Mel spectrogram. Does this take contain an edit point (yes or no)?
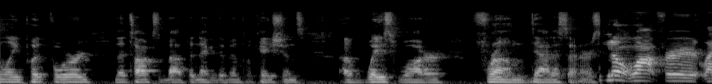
yes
